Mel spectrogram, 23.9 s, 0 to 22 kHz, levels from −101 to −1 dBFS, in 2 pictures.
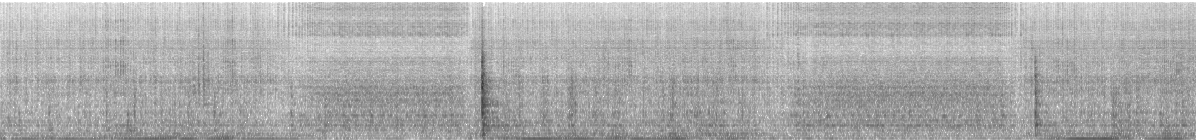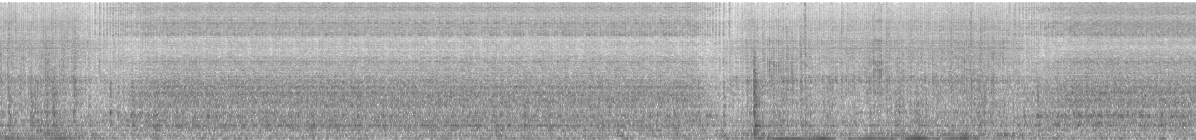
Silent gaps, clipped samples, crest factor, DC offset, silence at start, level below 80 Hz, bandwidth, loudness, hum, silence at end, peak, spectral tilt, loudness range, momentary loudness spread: none; under 0.1%; 34 dB; under 0.1%; 0 s; -52 dBFS; over 20 kHz; -40 LUFS; none; 0 s; -8 dBFS; -2 dB/octave; 6 LU; 5 LU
